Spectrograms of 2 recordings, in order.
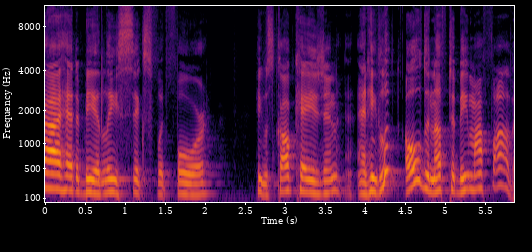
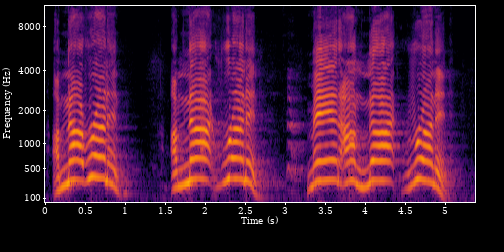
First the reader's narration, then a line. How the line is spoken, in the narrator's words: he was yelling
